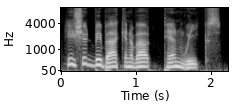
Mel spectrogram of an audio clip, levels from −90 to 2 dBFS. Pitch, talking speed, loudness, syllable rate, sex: 170 Hz, 215 wpm, -16 LUFS, 4.7 syllables/s, male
